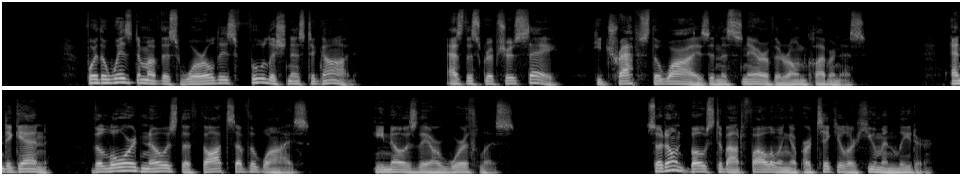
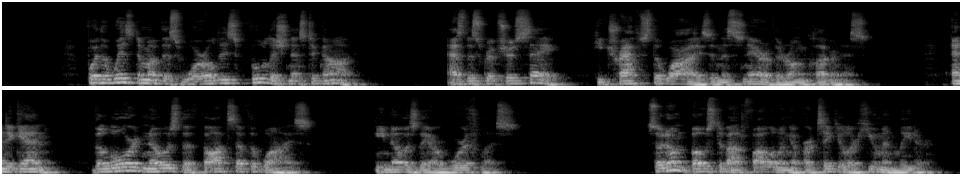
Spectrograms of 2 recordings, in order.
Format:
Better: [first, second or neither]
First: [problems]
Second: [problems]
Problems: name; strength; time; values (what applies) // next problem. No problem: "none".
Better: first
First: none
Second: off-mic speech; far // room echo; very slight; dies away in 0.3 s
